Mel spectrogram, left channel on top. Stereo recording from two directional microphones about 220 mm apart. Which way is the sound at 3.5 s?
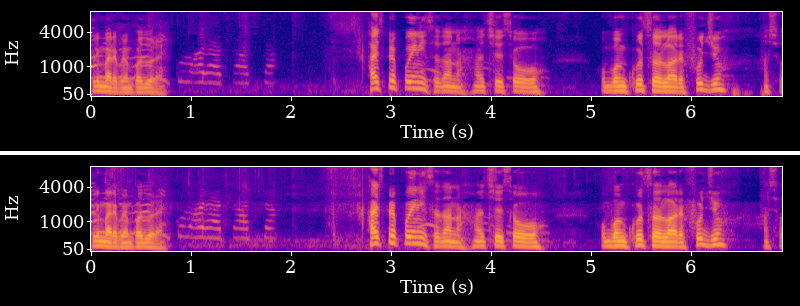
30° left (ahead or behind).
